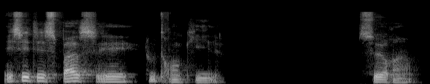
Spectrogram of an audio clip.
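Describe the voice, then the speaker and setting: A man teaching guided meditation, giving unhurried, soothing step-by-step instructions with pauses. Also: medium pitch, vocal fry, fairly bright tone. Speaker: yoga nidra meditation teacher.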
